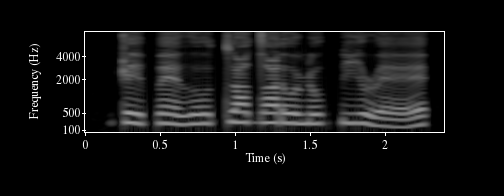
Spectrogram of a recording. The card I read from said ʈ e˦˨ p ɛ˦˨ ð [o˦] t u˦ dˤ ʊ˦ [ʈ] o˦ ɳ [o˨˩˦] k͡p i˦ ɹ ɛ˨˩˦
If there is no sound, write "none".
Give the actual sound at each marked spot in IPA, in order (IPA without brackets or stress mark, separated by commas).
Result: o˦, ɾ, o˦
